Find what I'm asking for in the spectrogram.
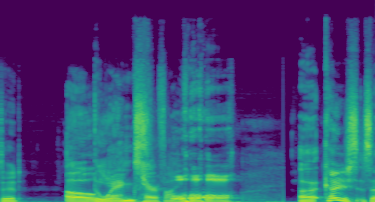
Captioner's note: groans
